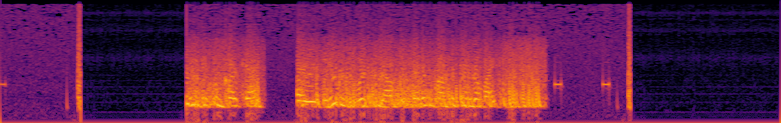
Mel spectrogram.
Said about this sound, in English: Hard to hear. You've got a lot of static there. Can you slow down just a little bit for me, and so that I can record that, please?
